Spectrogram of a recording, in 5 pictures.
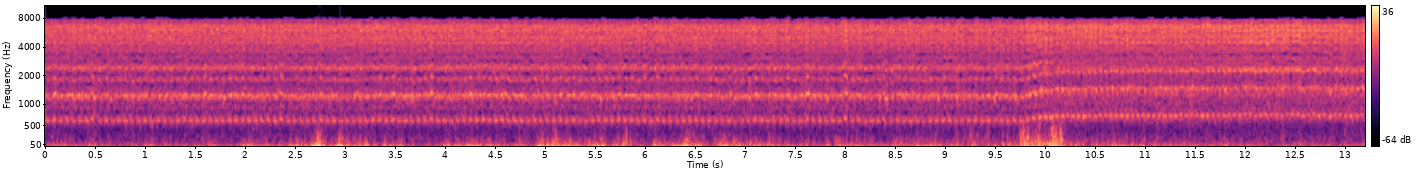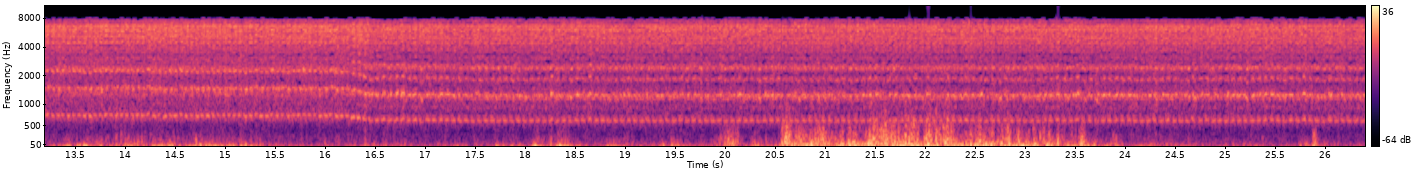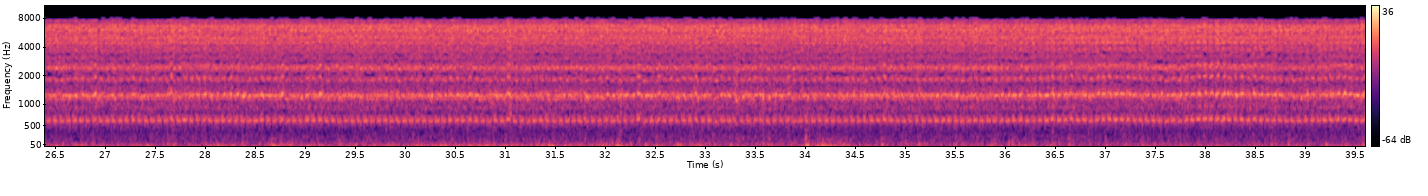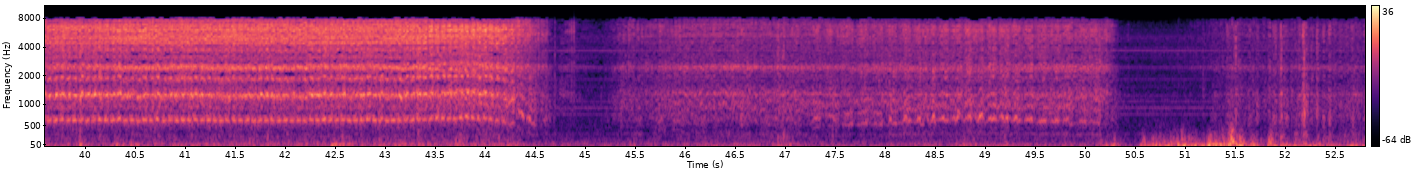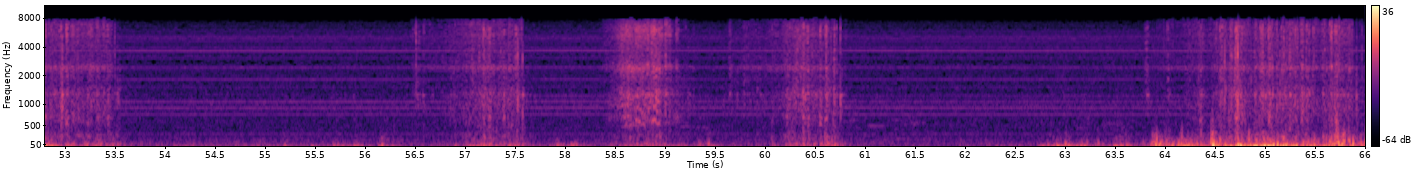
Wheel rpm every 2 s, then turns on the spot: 160, 160, 170, 160, 170, 200, 200, 200, 170, 160, 160, 160, 160, 160, 160, 160, 160, 160, 170, 160, 160, 150, 40, 60, 60, 20, 20, 0, 10, 10, 0, 0, 30.
50-54 56-58 64-66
